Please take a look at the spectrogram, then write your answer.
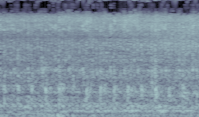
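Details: Vehicle revived after its battery fully discharged, with an emergency service connecting a battery. Quiet, steady idle with an even beat and no misses or knocks after the start. Normal idle.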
